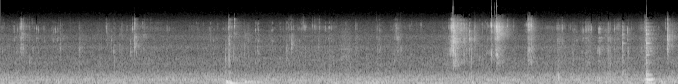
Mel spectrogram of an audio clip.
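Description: Close-miked eating: wet chewing and mouth sounds as tortilla chips are dipped in queso and eaten, with a dull thump about a third of the way in and a few sharp crunches about two-thirds of the way through and again near the end.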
